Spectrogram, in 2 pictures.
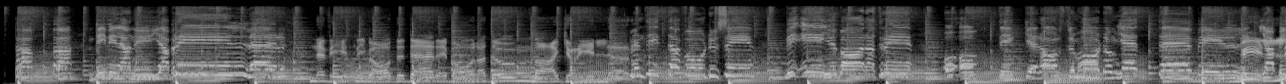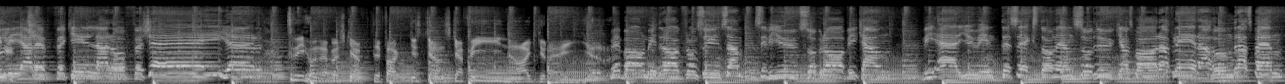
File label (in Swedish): radioreklam; synsam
